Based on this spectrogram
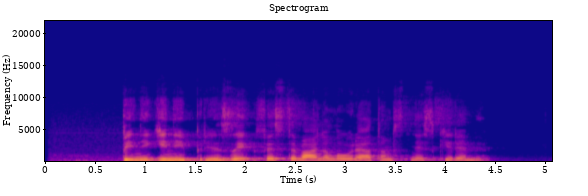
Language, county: Lithuanian, Vilnius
